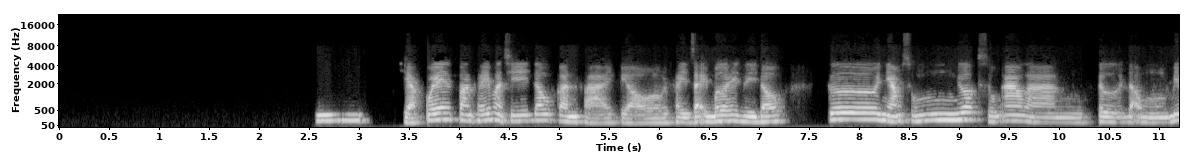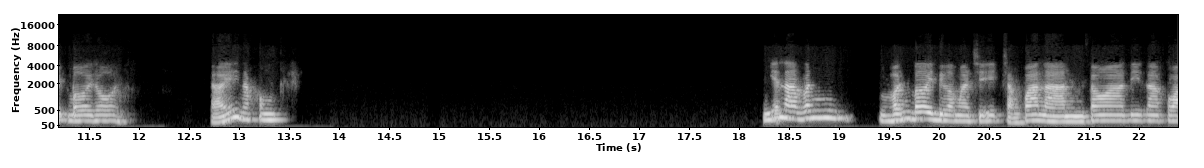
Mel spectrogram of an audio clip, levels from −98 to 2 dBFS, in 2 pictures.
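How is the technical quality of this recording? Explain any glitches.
No audible glitches or faults.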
